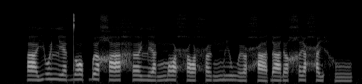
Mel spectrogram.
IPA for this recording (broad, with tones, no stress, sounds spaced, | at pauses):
a˨ j u˦ lʲ æ˧ d̪ ɔ˦ ɓ ə˦ χ a˨˦ h ɜ˧ lʲ a˨ ŋ͡m ɔ˧ ħ ɔ˨ ħ ø˧ ŋ͡m i˦ w ø˨ ħ a˨ ɗ a˧ ɾ ə˧ χ i˦ ħ i˧ h u˨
